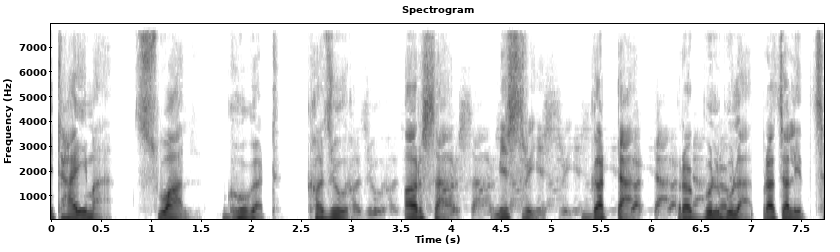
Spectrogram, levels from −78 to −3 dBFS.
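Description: From 2.93 s to 6.87 s the speech comes back as feedback echo between two devices. A second device in the room replays the call, and this microphone captures it again. Repeats arrive roughly every 0.4 s, peaking about 13 dB below the speech, each thinner and more ringing.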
